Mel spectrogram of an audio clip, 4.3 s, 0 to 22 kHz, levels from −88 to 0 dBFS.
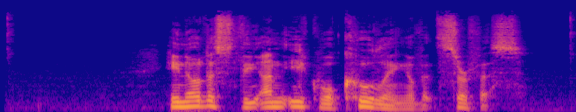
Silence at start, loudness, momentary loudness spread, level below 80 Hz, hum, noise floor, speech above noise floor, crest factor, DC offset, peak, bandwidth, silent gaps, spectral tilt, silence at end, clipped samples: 1.25 s; -27 LUFS; 9 LU; -56 dBFS; none; -67 dBFS; 41 dB; 20 dB; under 0.1%; -8 dBFS; 14.5 kHz; none; -5 dB/octave; 0.4 s; under 0.1%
